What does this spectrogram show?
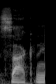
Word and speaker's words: Saucony: Some people pronounce it Saucony, but Saucony is the way to say it.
